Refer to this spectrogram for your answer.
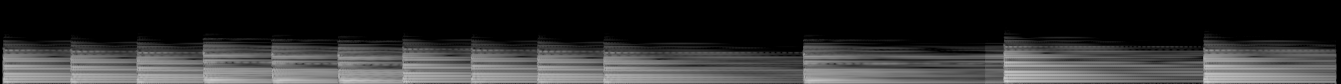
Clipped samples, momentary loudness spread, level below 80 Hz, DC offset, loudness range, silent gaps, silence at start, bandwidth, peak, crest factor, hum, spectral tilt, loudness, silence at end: under 0.1%; 18 LU; -52 dBFS; under 0.1%; 5 LU; none; 0.05 s; 4.1 kHz; -2 dBFS; 20 dB; none; -11.5 dB/octave; -20 LUFS; 0.05 s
